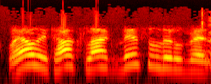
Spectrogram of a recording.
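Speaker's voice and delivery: a hint of a lilting character voice; character voice demo. Shown as a demonstration. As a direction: show the lilting voice lightly. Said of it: "I'm trying to do the voice".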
